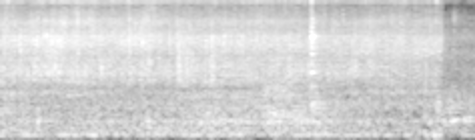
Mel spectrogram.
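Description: Steady sizzle of onions frying in homemade desi ghee for a tempering, with soft stirring scrapes and a brief louder crackle near the end, close and without talk.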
